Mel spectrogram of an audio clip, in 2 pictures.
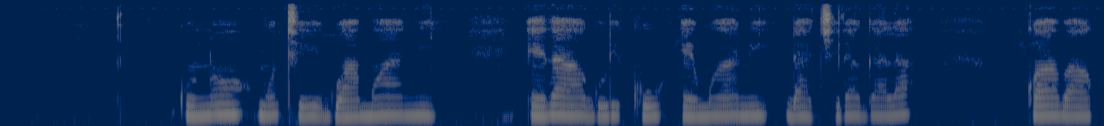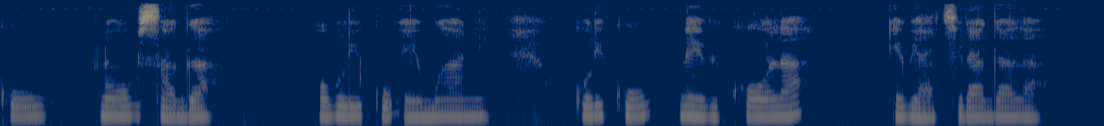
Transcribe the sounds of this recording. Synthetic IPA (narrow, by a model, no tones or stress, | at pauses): kuno̞mutʰiɡwaːmwaːni | e̞ɾaɡulikʰue̞mwaːnidaciɾaɡala | kwaːβakʰu | noβusaɡa | o̞βulikue̞mwaːni | kulikʰu | ne̞ːβikʰo̞la | e̞βjaciɾaɡala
